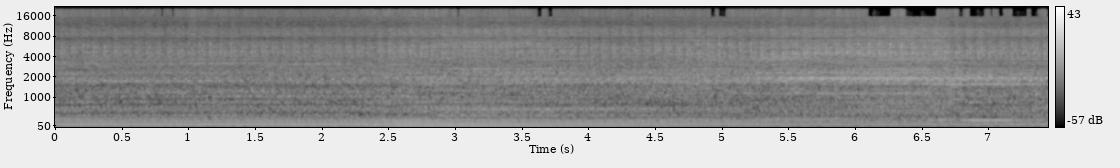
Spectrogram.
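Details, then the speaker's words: Subaru Sambar engine at first startup after preventative maintenance (water pump, timing belt, seals); steady idle with tinny buzzing rattle about three beats a second from an untied heat shield underneath; loose heat shield rattle. "coolant of my Shields is not tied I can hear it rattling all right down here"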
